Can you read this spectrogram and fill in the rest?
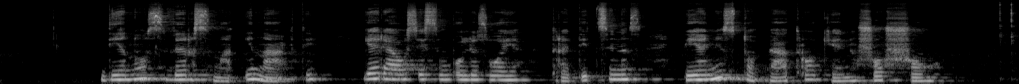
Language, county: Lithuanian, Panevėžys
